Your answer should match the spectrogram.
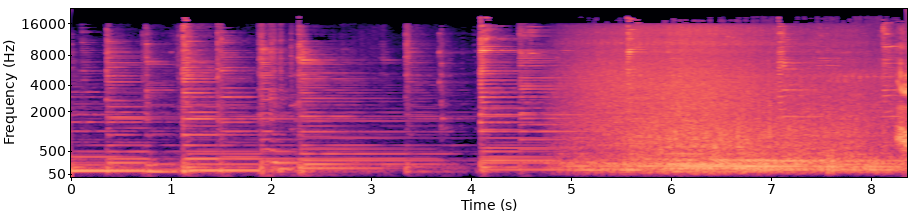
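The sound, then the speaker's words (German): Vintage cars drive past one after another as part of a tour, their engines rumbling and revving in loud bursts, then a swelling, noisy whoosh as another rolls through. No one speaks. “auffällig ist hier, dass hier in einer Tour irgendwelche Oldtimer durchfahren.”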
